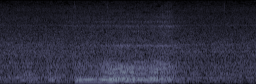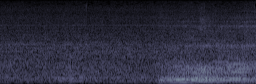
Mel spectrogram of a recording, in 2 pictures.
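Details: Very loud snoring during sleep: two rattling snores on the in-breath, about three seconds apart, with quiet breathing between them.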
